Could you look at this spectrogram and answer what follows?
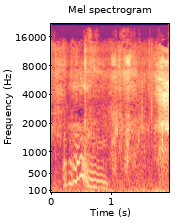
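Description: A puppy gives a close, high, wavering whimper lasting under a second, followed by quieter snuffly sounds.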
